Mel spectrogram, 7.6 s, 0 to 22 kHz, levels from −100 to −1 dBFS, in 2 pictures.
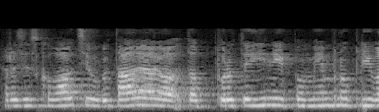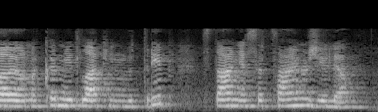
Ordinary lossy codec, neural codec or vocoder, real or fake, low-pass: AAC, 24 kbps; none; real; 19.8 kHz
